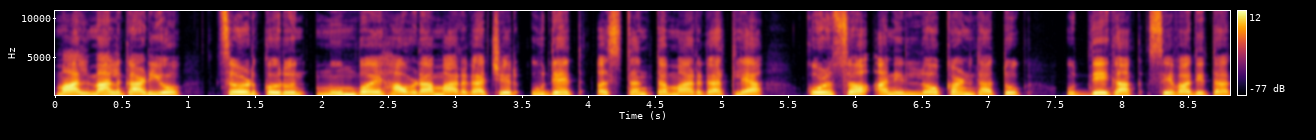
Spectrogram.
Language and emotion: Goan Konkani, neutral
